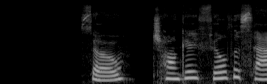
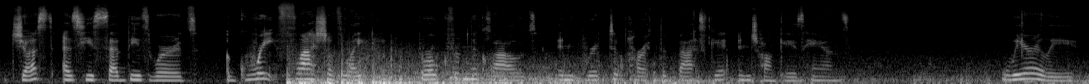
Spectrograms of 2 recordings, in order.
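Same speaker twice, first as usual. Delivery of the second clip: ordinary delivery, nothing marked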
